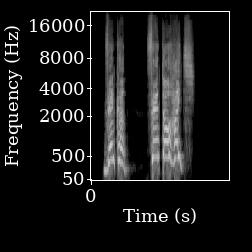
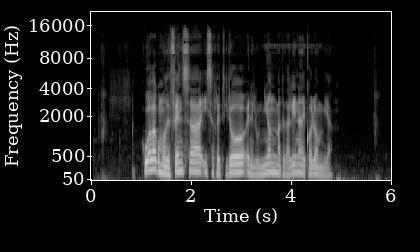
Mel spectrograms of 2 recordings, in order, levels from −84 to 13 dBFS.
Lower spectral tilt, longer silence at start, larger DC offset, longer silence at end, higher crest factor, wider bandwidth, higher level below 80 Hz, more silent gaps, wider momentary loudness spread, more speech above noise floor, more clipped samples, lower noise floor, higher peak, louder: second, -1.5 dB/octave vs -6 dB/octave; second, 0.25 s vs 0.8 s; neither; second, 0.75 s vs 1 s; about the same, 14 dB vs 18 dB; first, over 20 kHz vs 16 kHz; about the same, -54 dBFS vs -52 dBFS; neither; first, 14 LU vs 9 LU; first, over 78 dB vs 41 dB; neither; first, under -90 dBFS vs -58 dBFS; about the same, 0 dBFS vs -2 dBFS; first, -12 LUFS vs -18 LUFS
